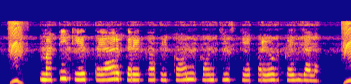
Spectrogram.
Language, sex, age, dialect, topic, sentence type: Bhojpuri, female, 18-24, Southern / Standard, agriculture, question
